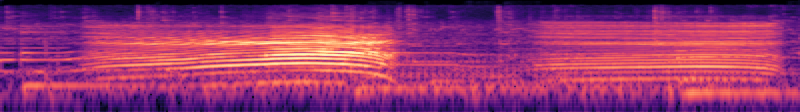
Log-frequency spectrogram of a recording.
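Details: Cows mooing as a herd is driven to the pen through a rice field ditch in a green village field: two long moos, the first swelling loudly then dropping, the second softer, with music faintly beneath.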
